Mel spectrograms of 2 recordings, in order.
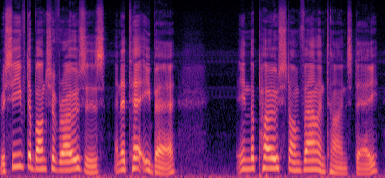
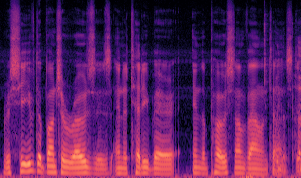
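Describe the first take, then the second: First: It is read in a put-on British-style accent. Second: It is read in the speaker's natural accent.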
